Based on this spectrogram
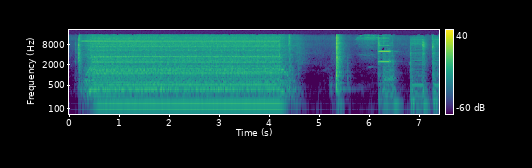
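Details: Dirty, rarely cleaned portable CNY embroidery machine turning heavily: a steady low motor hum with even mechanical chatter that sounds strained. Dirt is blamed for the heavy rotation, and the reported fault is that the machine hangs when thread snags and the screen shows only white. Cause not confirmed.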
